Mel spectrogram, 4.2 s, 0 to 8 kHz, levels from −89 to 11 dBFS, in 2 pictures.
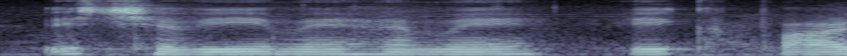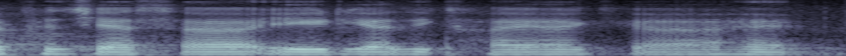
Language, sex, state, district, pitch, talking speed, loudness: Hindi, male, Assam, Kamrup Metropolitan, 125 Hz, 155 wpm, -19 LUFS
